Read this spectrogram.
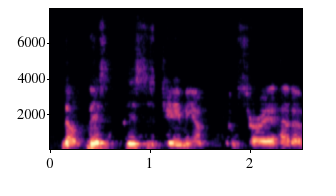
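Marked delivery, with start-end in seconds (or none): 0.1-1.4 talking through a mouthful of food. Starting to answer a question, talking with mouth full. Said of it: "I had a bite of my dinner in my mouth".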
